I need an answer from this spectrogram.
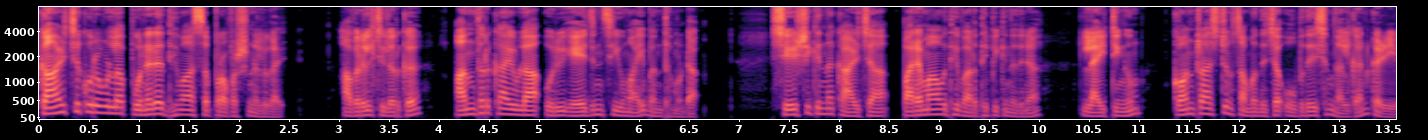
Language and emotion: Malayalam, neutral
